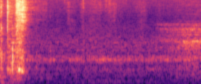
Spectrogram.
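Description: A brief rustle at the start, then quiet handling of a metal ruler and paper on a craft table as the ruler is picked up and laid across a collage page, with a faint steady hum underneath.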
